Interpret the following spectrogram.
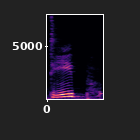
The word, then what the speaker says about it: DIEP: I want to ask you about your decision to opt for the specific surgery called deep reconstruction. It's spelled DIEP, pronounced deep reconstruction. I want to turn to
